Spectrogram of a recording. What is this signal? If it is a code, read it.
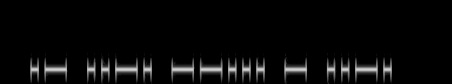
Morse code, heard as a keyed tone, about 17 wpm, 700 Hz. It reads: AF7TF
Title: USA Call Signs - 5 Characters - Repeated 2x - 17wpm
